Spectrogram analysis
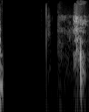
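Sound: dog making noise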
